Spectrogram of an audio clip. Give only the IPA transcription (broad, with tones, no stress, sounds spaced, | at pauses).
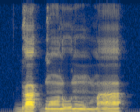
ɡ a˦ ɡ͡b ɔ̃˧ ɾ o˧ ɾ ũ˨ m ã˨˦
